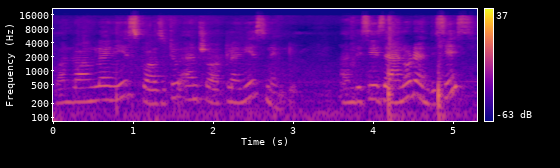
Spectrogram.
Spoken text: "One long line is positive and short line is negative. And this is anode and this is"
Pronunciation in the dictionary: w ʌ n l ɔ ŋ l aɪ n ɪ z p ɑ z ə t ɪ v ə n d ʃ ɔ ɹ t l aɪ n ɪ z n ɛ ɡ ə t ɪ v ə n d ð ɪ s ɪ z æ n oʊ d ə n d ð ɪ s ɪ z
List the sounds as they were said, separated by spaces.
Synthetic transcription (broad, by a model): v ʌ n l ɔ ŋ l aɪ n ɪ z p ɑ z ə t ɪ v ə n d ʃ ɔ ɹ t l aɪ n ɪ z n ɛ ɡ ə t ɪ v ə n d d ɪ s ɪ z æ n oʊ d ə n d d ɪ s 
